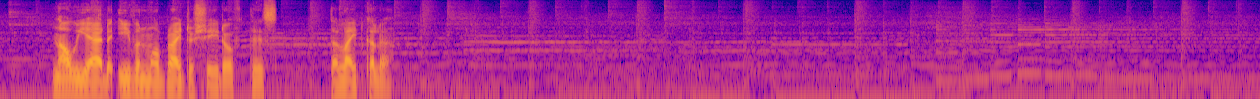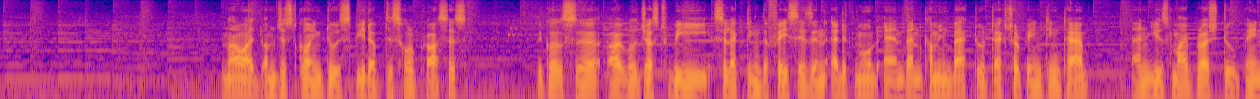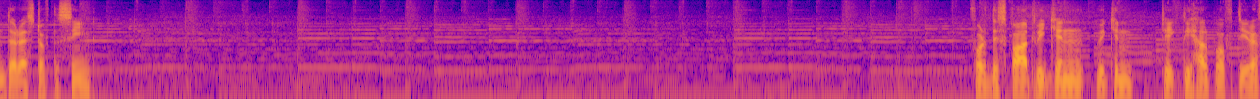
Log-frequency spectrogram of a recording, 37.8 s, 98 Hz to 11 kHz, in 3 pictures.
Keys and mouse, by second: 0.6 ], 1.7 ctrl+z, 1.7 [, 7.6 click, 9.6 middle click, 11.7 [, 11.9 [, 12.5 ctrl+z, 12.6 [, 13.7 ctrl+z, 14.4 [, 15.6 ctrl+z, 18.8-19.8 middle drag, 20.2 click, 21.9 alt+q, 22.9 ctrl+z, 23.1 ctrl+z, 23.3-25.2 typing, 23.3 ctrl+z, 24.0 ctrl+z, 26.8 ctrl+z, 27.1-27.9 typing, 28.5 alt+q, 28.7 ctrl+z, 29.2 ctrl+z, 29.4-31.8 typing, 29.7 ctrl+z, 29.9 ctrl+z, 30.1 ctrl+z, 30.3 ctrl+z, 30.5 ctrl+z, 30.8 ctrl+z, 31.3 ctrl+z, 31.5 ctrl+z, 31.9 middle click, 33.0 [, 33.1 ctrl+z, 33.3 ], 33.7 ctrl+z, 34.6 ], 35.6 ctrl+z, 35.7 ctrl+z, 35.7-37.8 typing, 36.6 ctrl+z, 36.8 ctrl+z, 37.4 ctrl+z.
